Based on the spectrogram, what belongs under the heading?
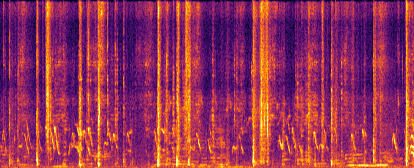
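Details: Chicks of the grey francolin giving a busy stream of thin, brief cheeps, some rising and some falling, over frequent sharp clicks and taps.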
